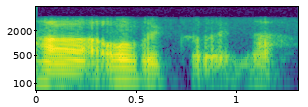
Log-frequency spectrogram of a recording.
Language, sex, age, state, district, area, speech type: Punjabi, male, 60+, Punjab, Mohali, urban, conversation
